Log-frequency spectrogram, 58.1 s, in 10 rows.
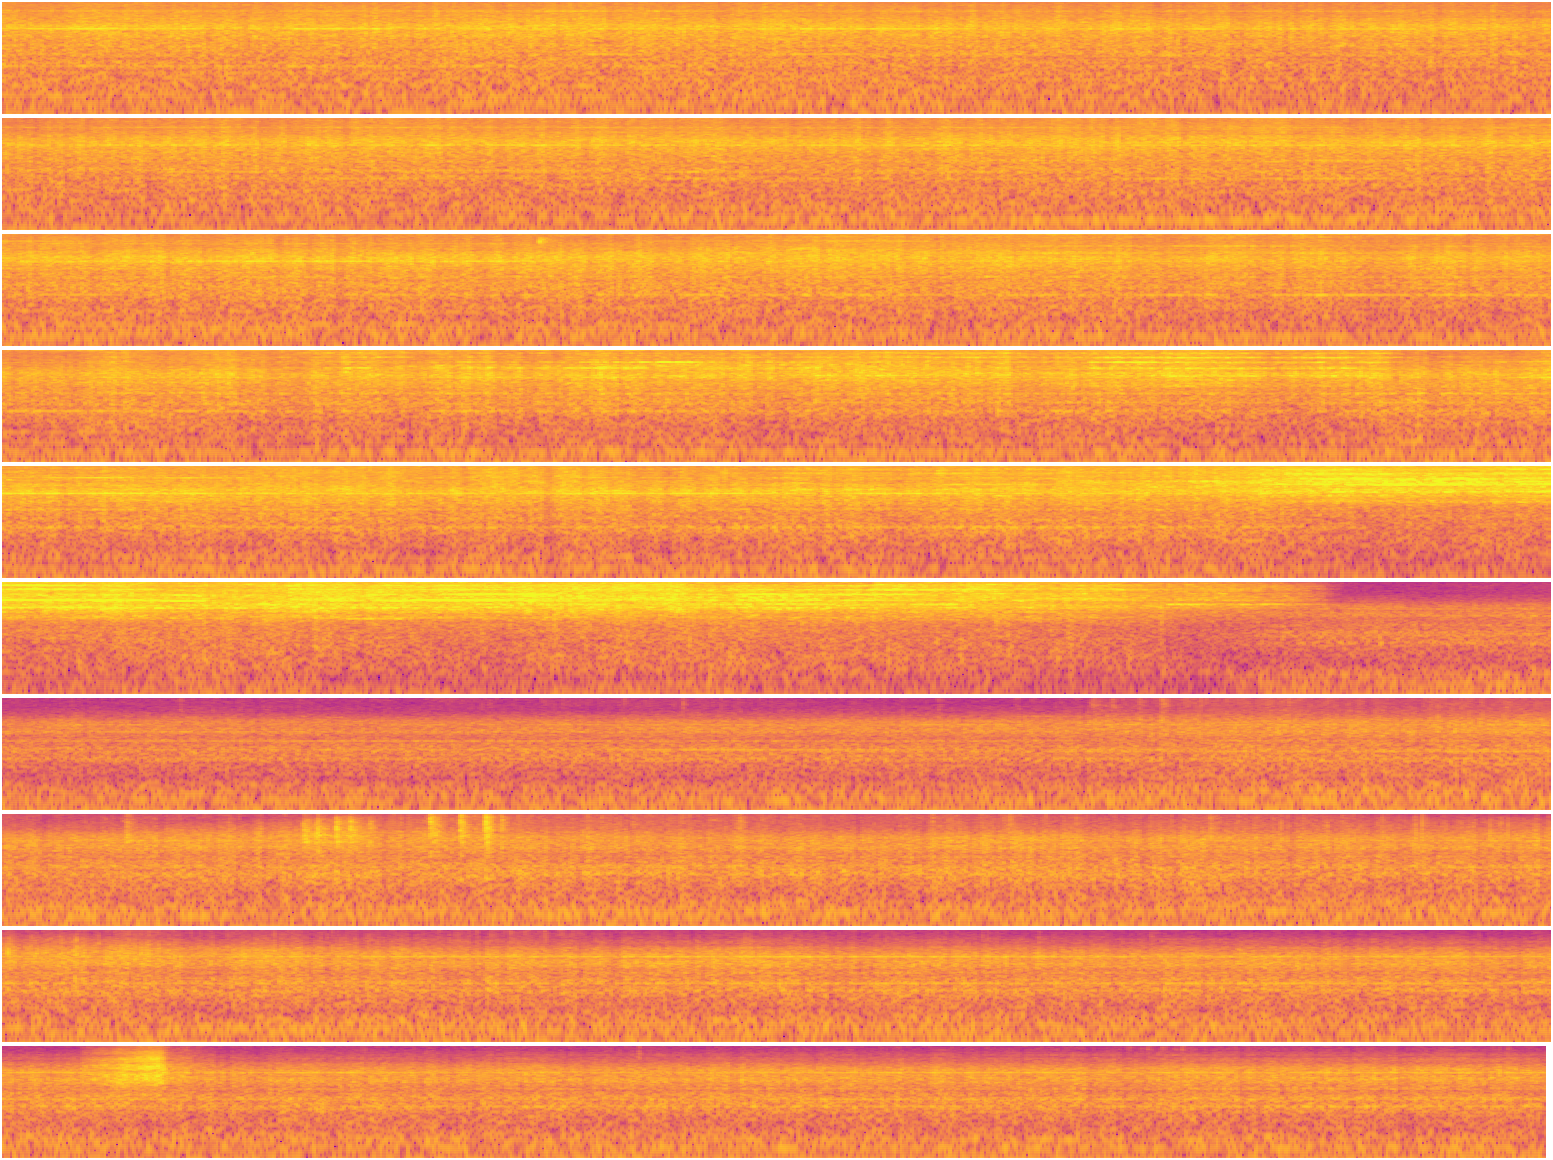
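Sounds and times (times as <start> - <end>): train wheels squealing: 0.0 - 4.6, 6.1 - 34.0, 52.5 - 53.5
diesel locomotive engine rumble: 0.0 - 58.0.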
